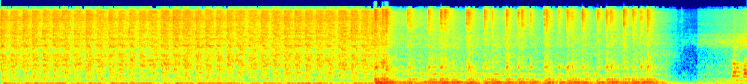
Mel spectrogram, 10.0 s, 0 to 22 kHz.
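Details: 2000 Chevrolet Camaro, junkyard 5.3 LS turbocharged, 1000cc injectors, on jump box with dead battery: starter churns in steady rapid rhythm but engine never catches; incorrect manufacturer injector data caused the no-start, later fixed with better data.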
